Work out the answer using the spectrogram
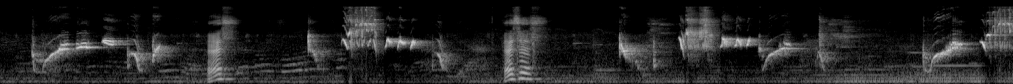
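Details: White-rumped shama in rapid 'super speed' song, played to make a pet shama sing: swooping whistled phrases alternating with harsh, scratchy broadband notes, delivered about four per second, above a constant low hum.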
